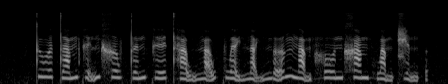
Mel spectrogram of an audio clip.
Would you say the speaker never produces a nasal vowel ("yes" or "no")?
yes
